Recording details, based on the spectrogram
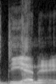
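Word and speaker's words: DeNA: working with with dna spelled d-e-n-a but his dna is how it's pronounced um also known and now i think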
